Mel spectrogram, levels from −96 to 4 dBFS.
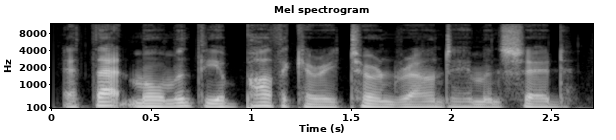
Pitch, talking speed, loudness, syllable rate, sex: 115 Hz, 245 wpm, -21 LUFS, 6.8 syllables/s, male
